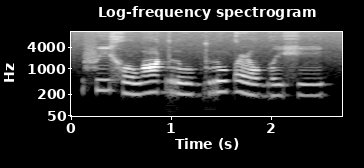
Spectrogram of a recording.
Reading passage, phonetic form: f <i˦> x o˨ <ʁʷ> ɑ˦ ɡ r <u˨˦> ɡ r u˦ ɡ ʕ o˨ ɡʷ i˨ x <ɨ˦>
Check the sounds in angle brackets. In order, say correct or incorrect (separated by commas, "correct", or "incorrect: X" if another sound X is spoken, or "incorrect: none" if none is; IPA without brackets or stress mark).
correct, incorrect: w, incorrect: u˨, incorrect: i˦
